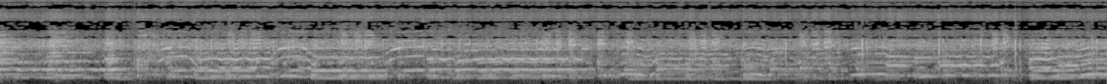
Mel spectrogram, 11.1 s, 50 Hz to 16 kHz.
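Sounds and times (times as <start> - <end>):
old dance-band record playing: 0.0 - 11.0.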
